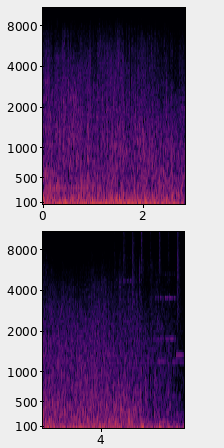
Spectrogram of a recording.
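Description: Asteroid impacts pound the Moon's surface in a dense, continuous wall of loud booming rumbles and blasts that slowly fades toward the end.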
